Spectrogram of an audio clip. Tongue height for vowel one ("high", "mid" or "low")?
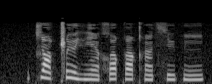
low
